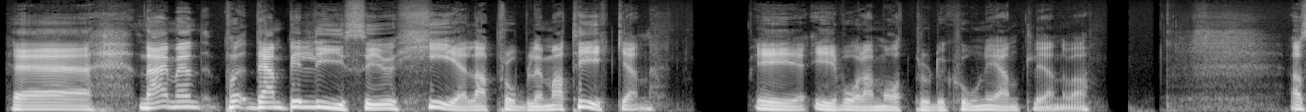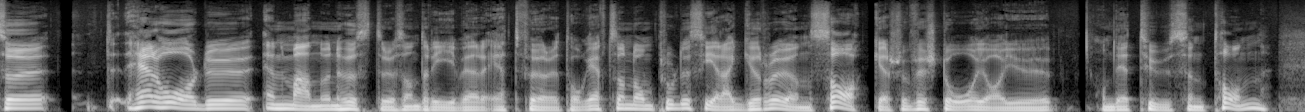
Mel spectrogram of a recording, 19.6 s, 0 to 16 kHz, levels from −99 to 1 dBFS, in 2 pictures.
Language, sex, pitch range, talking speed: Swedish, male, 85-115 Hz, 120 wpm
